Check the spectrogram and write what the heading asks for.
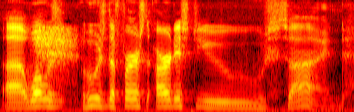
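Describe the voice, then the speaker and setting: A middle-aged man hosting a casual podcast interview, chatty and easygoing, tossing in quick affirmations. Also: on the high side, big pitch swings. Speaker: podcast host.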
